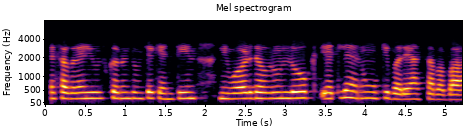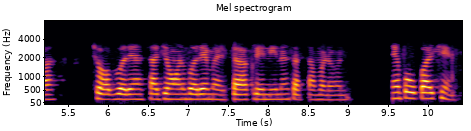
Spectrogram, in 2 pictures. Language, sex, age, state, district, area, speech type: Goan Konkani, female, 18-30, Goa, Salcete, rural, conversation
